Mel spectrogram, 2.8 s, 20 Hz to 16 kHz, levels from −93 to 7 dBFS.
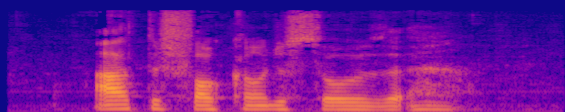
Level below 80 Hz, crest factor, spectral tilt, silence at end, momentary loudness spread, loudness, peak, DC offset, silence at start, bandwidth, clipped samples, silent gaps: -56 dBFS; 24 dB; -5 dB/octave; 0.5 s; 15 LU; -23 LUFS; -2 dBFS; under 0.1%; 0.5 s; 11.5 kHz; under 0.1%; none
